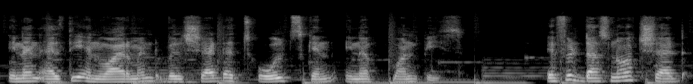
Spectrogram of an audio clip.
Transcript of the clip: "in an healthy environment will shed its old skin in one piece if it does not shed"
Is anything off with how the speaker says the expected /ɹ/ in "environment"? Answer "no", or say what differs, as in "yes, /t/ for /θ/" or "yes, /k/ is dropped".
yes, /ɹ/ is dropped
